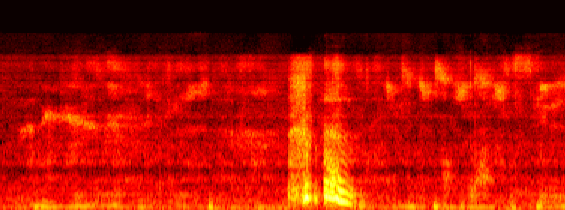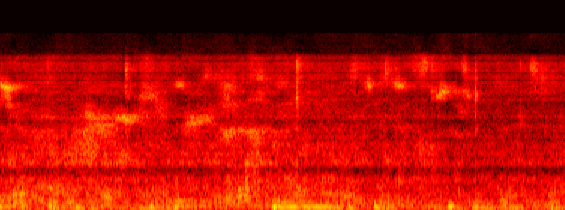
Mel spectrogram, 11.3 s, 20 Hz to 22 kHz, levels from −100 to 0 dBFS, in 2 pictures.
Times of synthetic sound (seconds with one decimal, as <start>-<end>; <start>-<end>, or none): 0.0-11.3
